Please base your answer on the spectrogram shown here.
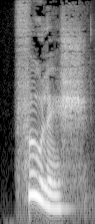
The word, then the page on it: foolish: British English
